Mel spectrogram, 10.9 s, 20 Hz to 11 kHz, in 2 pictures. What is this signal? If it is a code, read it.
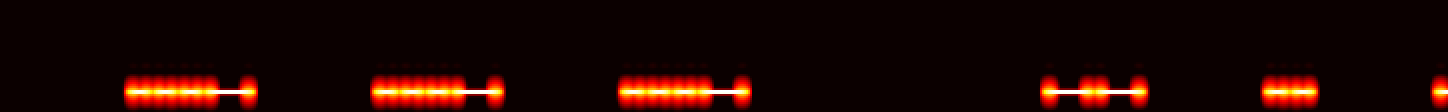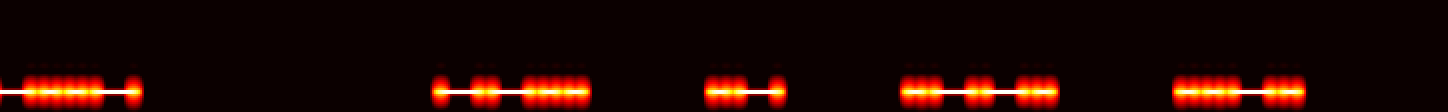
Morse code, heard as a keyed tone, about 25 wpm, spaced as for 13 wpm, 630 Hz. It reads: VVV MIX ZAPF
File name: pangram-fs-13-cs-25-zaph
